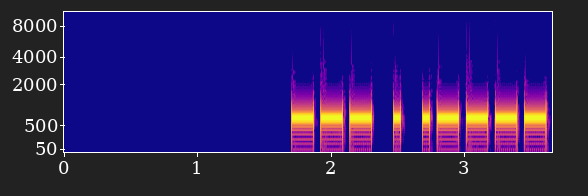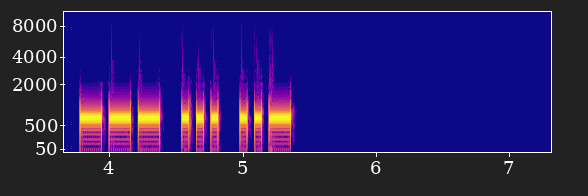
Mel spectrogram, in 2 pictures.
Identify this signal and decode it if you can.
Morse code, heard as a keyed tone, about 22 wpm, 700 Hz. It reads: OE1OSU
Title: DXCC-100 Call Signs - 6 Characters - Repeated 2x - 22wpm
